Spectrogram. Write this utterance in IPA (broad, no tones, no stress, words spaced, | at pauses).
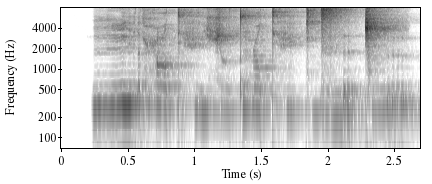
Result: ŋĩrħɯtˤ fʲə̤çṳtˤŋʷitˤfʲe̤c d͡zə̤rǀṳr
